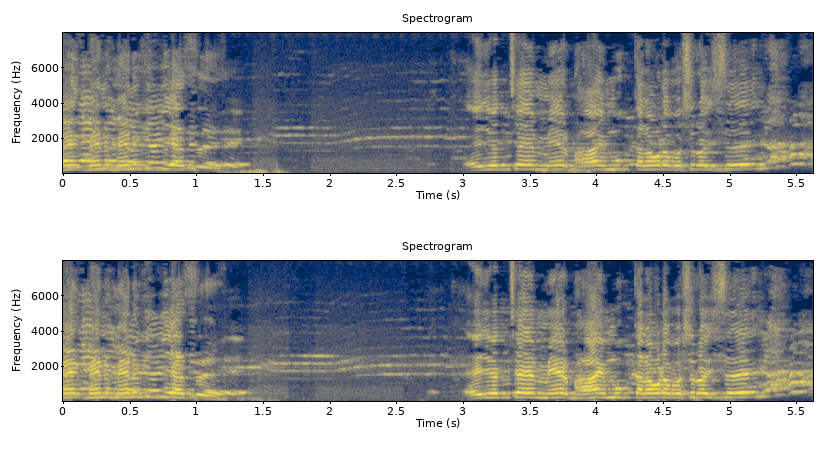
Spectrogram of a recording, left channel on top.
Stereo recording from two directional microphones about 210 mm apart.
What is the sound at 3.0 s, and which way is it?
A man's voice, 5° right (ahead or behind).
